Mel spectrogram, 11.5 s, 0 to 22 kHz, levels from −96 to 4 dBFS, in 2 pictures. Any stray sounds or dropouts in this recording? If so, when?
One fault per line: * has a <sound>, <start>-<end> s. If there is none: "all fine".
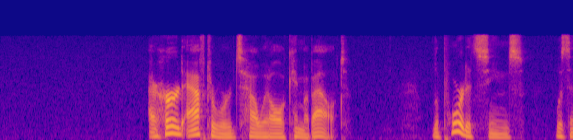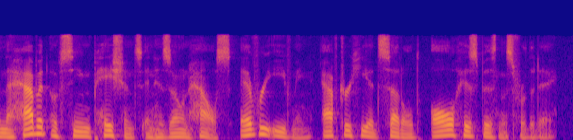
all fine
